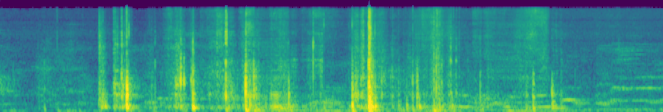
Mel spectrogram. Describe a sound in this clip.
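Knocks and bumps sound as a small device is handled close up.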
